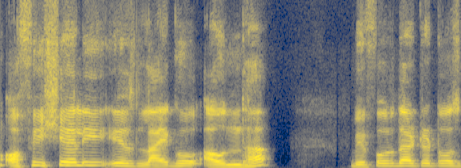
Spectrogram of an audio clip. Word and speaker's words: LIGO: clarity uh two points one is it's not pronounced Lio it's pronounced ligo nobody here called it Lio but many people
